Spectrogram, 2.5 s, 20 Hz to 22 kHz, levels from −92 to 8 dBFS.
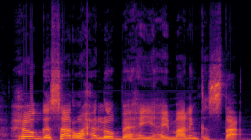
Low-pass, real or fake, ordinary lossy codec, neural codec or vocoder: none; real; none; none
